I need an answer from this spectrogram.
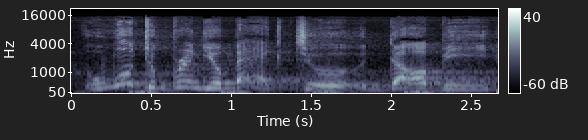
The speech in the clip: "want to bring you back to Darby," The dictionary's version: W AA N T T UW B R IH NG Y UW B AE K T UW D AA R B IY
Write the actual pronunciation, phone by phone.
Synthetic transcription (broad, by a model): W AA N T T UW B R IH NG Y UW B AE K T UW D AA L B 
